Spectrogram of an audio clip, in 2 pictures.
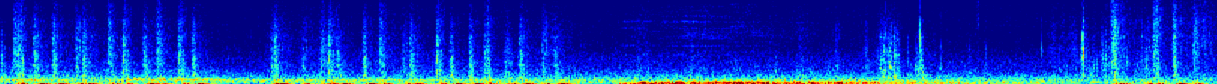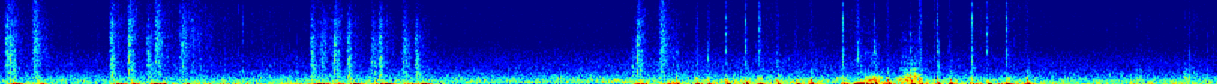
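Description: Quick footsteps thud on grass and dirt.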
